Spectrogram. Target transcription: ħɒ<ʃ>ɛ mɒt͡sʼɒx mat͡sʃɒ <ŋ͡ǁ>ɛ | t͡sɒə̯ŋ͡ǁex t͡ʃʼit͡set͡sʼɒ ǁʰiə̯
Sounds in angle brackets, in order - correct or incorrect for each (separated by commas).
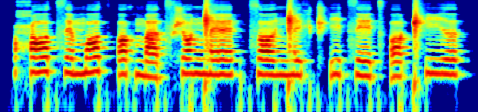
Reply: incorrect, correct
